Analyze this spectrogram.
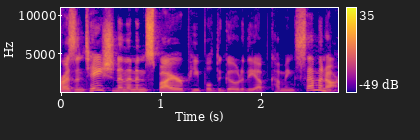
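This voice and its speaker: On a very clean recording with a silent background, a woman speaks at a very deep, low pitch with a bright, sharp tone. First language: not English. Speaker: motivational speaker and NLP coach. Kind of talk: motivational talk.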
